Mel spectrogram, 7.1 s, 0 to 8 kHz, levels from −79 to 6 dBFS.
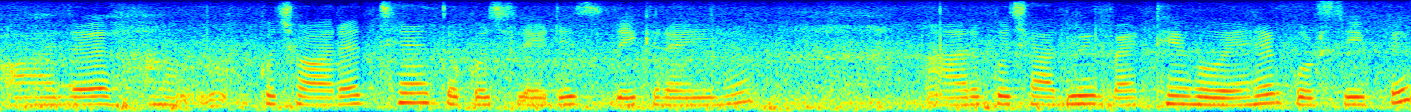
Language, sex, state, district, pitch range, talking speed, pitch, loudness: Hindi, male, Bihar, Saran, 195-220 Hz, 170 wpm, 205 Hz, -15 LUFS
